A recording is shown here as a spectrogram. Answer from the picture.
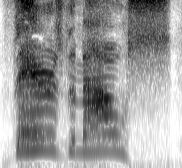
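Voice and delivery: high, slow, drawn-out frightened cry; frightened wife. Retold or imitated. Husband voicing his wife spotting the mouse. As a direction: stretch it out like she's spotted the mouse. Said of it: "She's like".

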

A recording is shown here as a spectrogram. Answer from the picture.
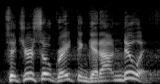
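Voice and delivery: put-on dad daring the kids; exasperated dad. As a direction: toss it back like a fed-up father. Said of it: "how a dad would respond".

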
